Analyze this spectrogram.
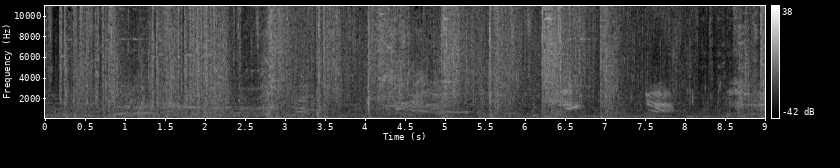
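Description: Creatures screech and growl.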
